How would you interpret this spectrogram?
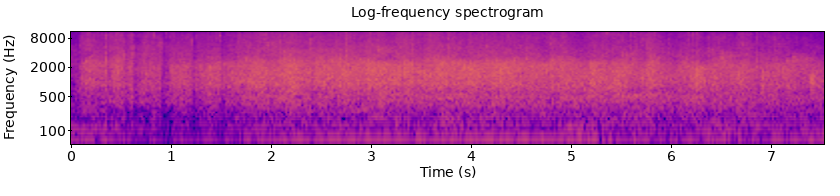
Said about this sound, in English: All right. Can we get a round of applause for our winners?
